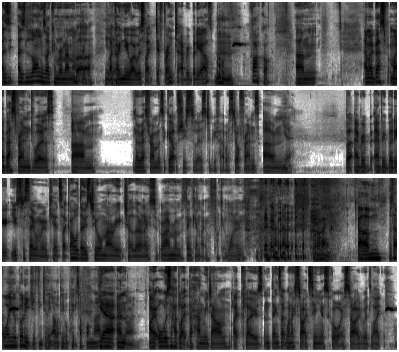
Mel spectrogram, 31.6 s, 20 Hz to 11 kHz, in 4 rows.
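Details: Man, 31, with Tourette syndrome diagnosed in his mid-20s after illness with brain swelling and brain damage, with mild tics in childhood; vocal tics with stammering.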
